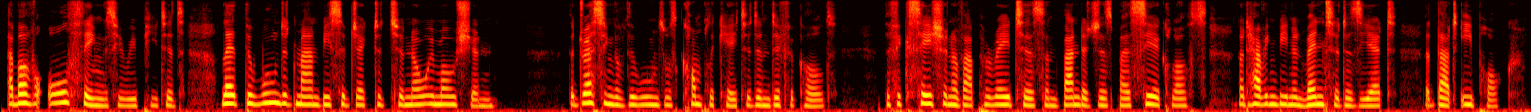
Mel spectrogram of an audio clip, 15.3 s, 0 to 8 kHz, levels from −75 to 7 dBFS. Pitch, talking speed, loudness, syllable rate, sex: 200 Hz, 155 wpm, -20 LUFS, 5.3 syllables/s, female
